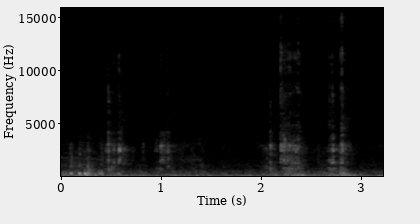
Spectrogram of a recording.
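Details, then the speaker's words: Old 1960s electric train set, long unused, with sketchy wiring and an old transformer: faint irregular bursts of light mechanical chatter as the motor engages only now and then; owner suspects a loose wire; intermittent motor engagement. "maybe loose wire I don't know doesn't look promising it is very old"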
